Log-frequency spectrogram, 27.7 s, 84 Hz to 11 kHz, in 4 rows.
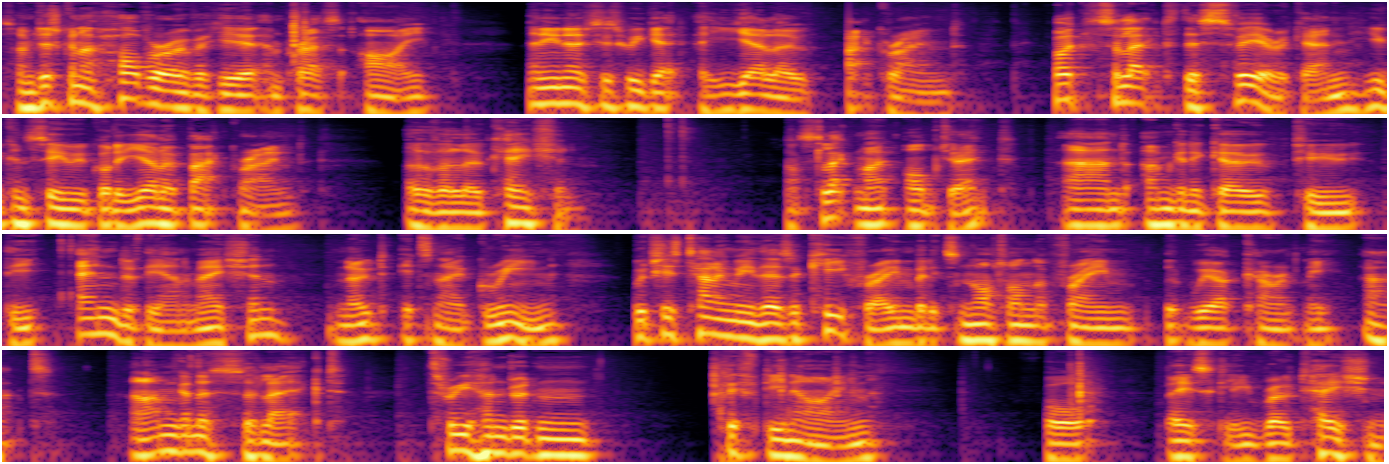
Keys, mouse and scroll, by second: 6.1 right click, 10.2 right click, 14.1 click, 21.7 click, 24.3 KP_3, 24.7 KP_5, 25.0 KP_9, 26.2 KP_Enter.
